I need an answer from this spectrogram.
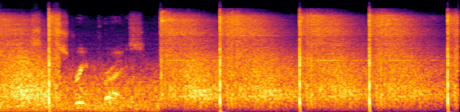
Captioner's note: gun fires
